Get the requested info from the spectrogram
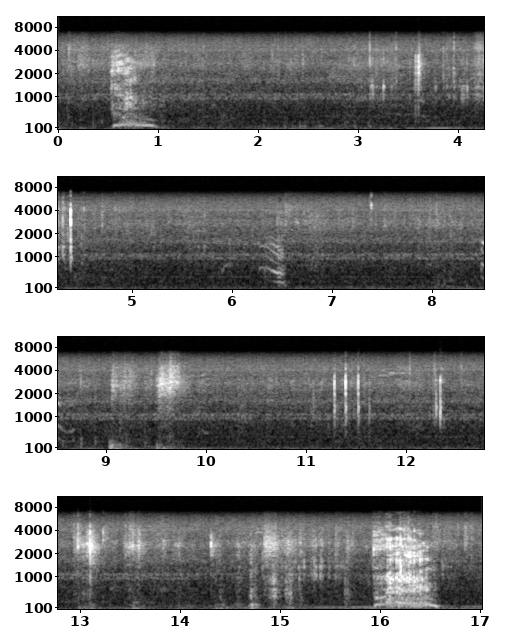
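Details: A Lagotto Romagnolo gives loud, harsh barks at a Christmas party, amid background chatter and clatter.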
